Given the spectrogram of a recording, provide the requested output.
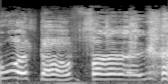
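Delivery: very slow, stretched-out, high disbelief; retold shock. Telling a friend about the green-light lurch, retold shock. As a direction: drag every word out in mock horror. Retelling shock at second take-off.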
